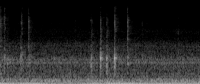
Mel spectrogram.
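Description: Typing on a computer keyboard: a few scattered key clicks, with a quick run of keystrokes about a second in.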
